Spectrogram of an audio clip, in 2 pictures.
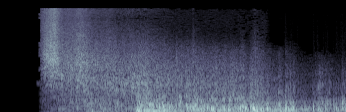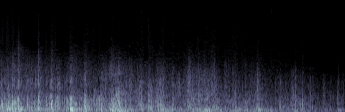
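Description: A thunder-like sound effect: a sudden crash about half a second in, then a long rolling rumble that slowly fades away.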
